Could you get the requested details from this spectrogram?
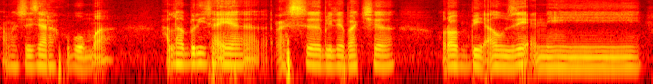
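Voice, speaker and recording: Male Malaysian preacher, gravelly voice, urges the crowd in a loose, repetitive sermon style. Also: medium pitch, fairly even intonation, moderate pace, darkish tone, slight background noise. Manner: conversational, repetitive, urging the crowd. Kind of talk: sermon to a live audience.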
